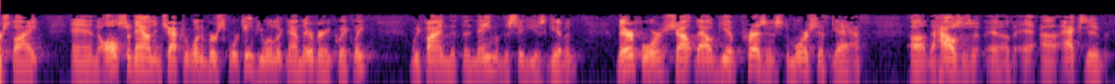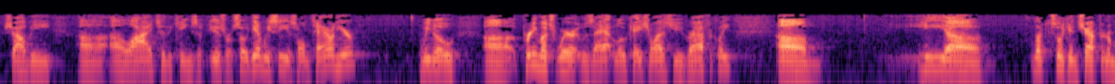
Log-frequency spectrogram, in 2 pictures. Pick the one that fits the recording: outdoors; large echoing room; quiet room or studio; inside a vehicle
large echoing room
